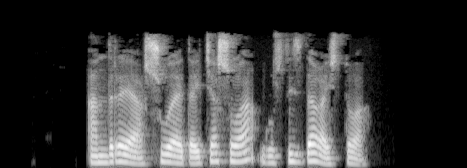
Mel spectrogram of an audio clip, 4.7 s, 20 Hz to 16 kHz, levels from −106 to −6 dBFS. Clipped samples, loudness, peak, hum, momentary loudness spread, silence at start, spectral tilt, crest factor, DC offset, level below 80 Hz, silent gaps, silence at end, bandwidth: under 0.1%; -17 LUFS; -2 dBFS; none; 9 LU; 0.9 s; -4 dB/octave; 18 dB; under 0.1%; -66 dBFS; none; 1 s; 7.8 kHz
